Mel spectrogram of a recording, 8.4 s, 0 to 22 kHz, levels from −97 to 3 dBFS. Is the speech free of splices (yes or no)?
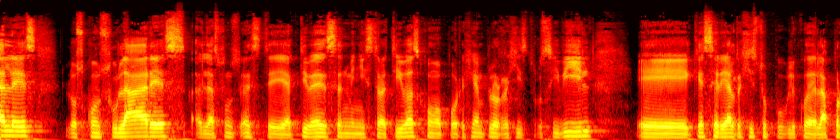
yes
